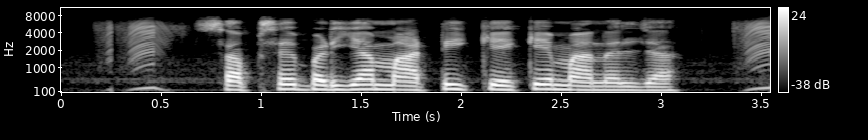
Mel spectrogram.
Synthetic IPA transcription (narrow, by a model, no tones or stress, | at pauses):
sɐbsebɐɽ̤ijamaːʈikeːkemaːnəld͡ʒaː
